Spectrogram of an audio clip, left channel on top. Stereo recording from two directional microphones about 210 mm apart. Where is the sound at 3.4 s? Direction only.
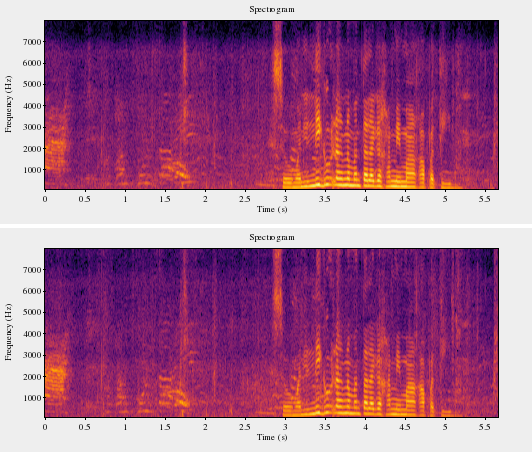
45° left (ahead or behind).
